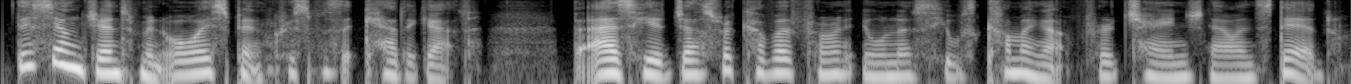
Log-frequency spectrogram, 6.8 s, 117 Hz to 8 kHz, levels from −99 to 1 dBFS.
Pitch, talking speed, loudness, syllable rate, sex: 190 Hz, 230 wpm, -22 LUFS, 6.5 syllables/s, female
